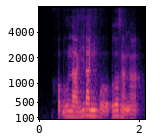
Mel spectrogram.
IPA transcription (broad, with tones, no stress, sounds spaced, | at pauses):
h ɔ˨ ɓ uː˦ n aː˦ ɣ i˦ ɾ aː˦ ɲ ʊ˦ v oː˨ | l o˦ z ã˨ ɡ ã˨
